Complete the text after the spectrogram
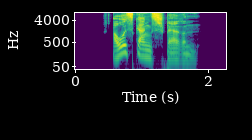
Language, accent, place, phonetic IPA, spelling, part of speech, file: German, Germany, Berlin, [ˈaʊ̯sɡaŋsˌʃpɛʁən], Ausgangssperren, noun, De-Ausgangssperren.ogg
- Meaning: plural of Ausgangssperre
